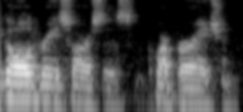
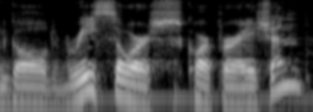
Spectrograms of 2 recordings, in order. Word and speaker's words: Gold Resource Corporation: about that back to gold resources corporation gold resource corporation not resources for years i called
